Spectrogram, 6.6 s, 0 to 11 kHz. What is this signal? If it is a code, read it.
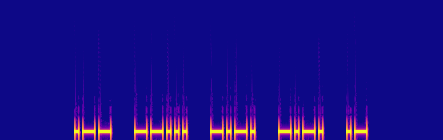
Morse code, heard as a keyed tone, about 20 wpm, spaced as for 15 wpm, 700 Hz. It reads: W7CCA
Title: 173 Lesson 28g - Number 9 - Call Signs 20wpm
